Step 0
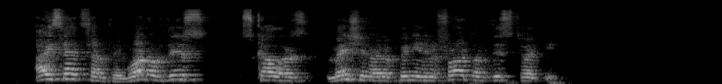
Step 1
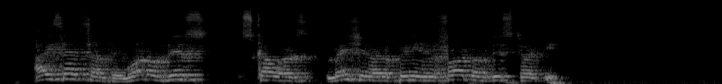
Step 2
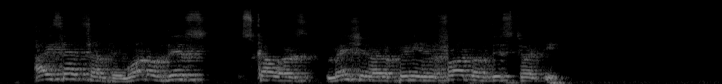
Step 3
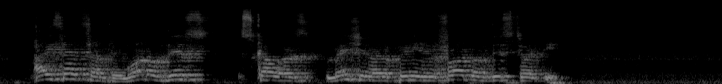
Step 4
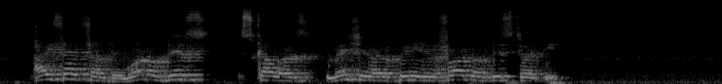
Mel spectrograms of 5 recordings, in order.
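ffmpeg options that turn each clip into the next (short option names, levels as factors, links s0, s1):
-af "lowpass=f=1600:p=1,acompressor=threshold=0.0178:ratio=5,alimiter=level_in=4.47:limit=0.0631:level=0:latency=1:release=102,volume=0.224,volume=2.11"
-af anull
-af "acompressor=threshold=0.00178:ratio=2,volume=3.35"
-af "volume=42.2,asoftclip=hard,volume=0.0237"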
